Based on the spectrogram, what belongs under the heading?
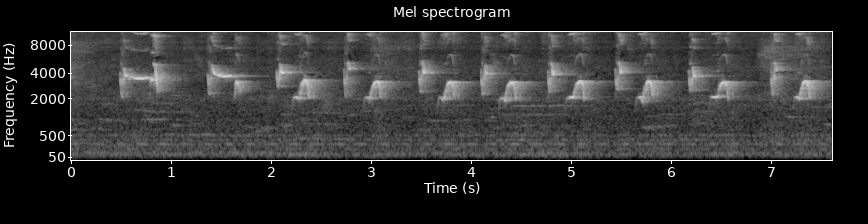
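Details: Young caged white-rumped shama learning its song with a varied repertoire, repeating paired sharp descending whistled notes about once per second in a steady, regular series.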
